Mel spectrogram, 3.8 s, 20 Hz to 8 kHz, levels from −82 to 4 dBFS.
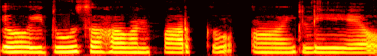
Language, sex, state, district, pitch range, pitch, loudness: Kannada, female, Karnataka, Shimoga, 235-255 Hz, 240 Hz, -16 LUFS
